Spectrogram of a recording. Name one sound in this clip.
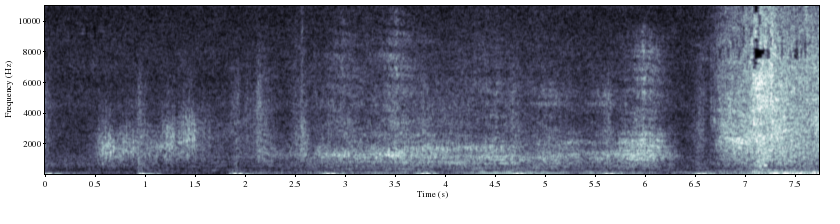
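Large wings flap in a slow, steady rhythm.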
